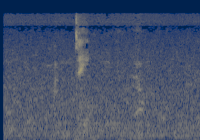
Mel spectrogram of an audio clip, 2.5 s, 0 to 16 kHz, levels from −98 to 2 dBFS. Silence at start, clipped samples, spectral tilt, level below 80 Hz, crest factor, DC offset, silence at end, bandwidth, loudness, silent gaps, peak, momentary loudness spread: 0.05 s; under 0.1%; -1 dB/octave; -62 dBFS; 30 dB; under 0.1%; 0 s; 11.5 kHz; -36 LUFS; none; -10 dBFS; 17 LU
